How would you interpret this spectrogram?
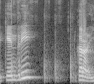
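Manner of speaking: केंद्रीकरण drawn out very slowly, syllable by syllable; slow spelled demo. Shown as a demonstration. Teacher dictating केंद्रीकरण to students, very slowly. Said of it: "सिर्फ केंद्रीय लिखिए".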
